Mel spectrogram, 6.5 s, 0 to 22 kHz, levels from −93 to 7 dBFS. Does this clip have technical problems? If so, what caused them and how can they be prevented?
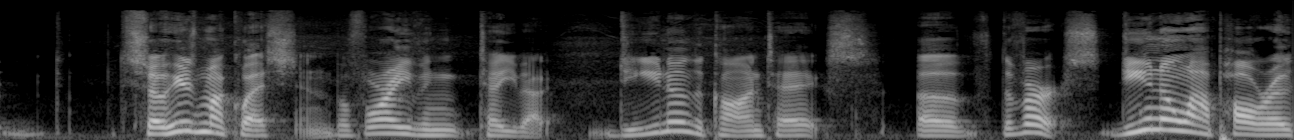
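No, nothing stood out as a technical problem on listening, so there is nothing here to trace to a cause or guard against.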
